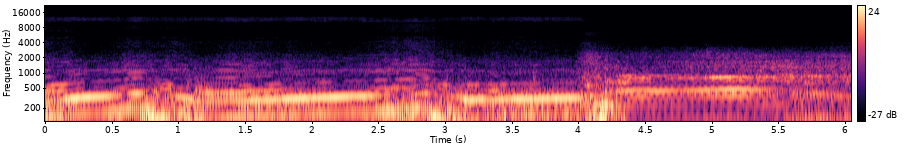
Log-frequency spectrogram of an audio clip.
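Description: Lamborghini Aventador LP700-4's V12 accelerating hard through the gears: the engine note climbs, then drops sharply at upshifts about one, three and four seconds in.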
